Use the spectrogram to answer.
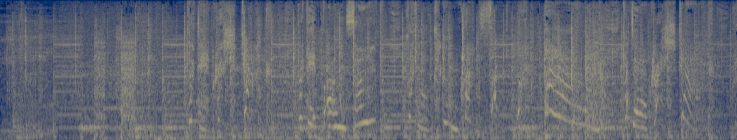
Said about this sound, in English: In this scene, Selma is working at her job in the factory, and to distract herself from the tedium, she focuses on the whirs and bangs of the machines. To Selma, even the awful din of a factory can be music.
